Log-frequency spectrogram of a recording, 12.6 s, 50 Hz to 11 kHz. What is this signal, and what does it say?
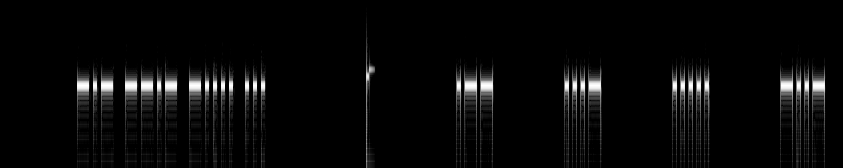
Morse code, heard as a keyed tone, about 20 wpm, spaced as for 10 wpm, 700 Hz. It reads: KQ6S WV5X
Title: USA Call Signs - 4 Characters - 6x Character Spacing - 20wpm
